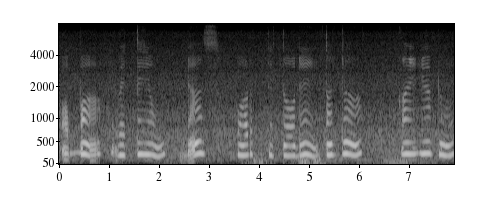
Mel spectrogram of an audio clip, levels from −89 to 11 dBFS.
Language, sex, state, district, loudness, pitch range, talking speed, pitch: Kannada, female, Karnataka, Bellary, -21 LUFS, 215-245 Hz, 45 wpm, 230 Hz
